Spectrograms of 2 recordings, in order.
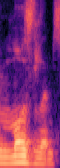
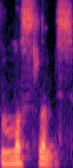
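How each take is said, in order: First: It is pronounced with an anglicized Western accent. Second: It is pronounced with an Arabic accent. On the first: "Or I say Muslims" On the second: "instead of Muslims"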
